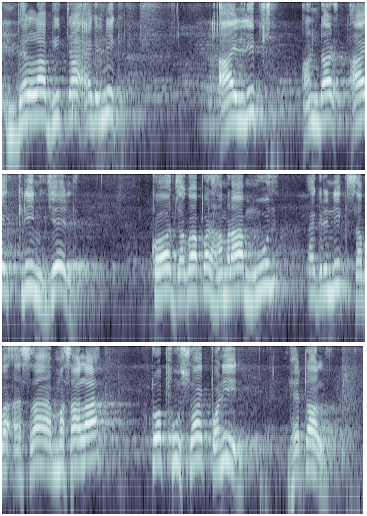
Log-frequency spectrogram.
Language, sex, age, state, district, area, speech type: Maithili, male, 60+, Bihar, Madhubani, rural, read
